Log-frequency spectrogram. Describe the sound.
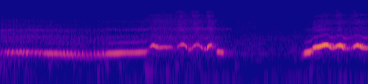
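A bird call imitation whistled by blowing into two cupped hands: a steady hooting tone slides into a quick warbling trill, then after a short silence another rising, wavering warble sounds, fairly loud and alone.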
